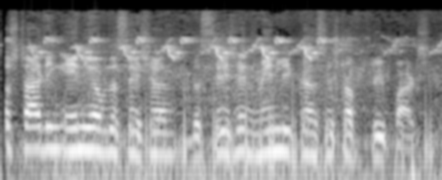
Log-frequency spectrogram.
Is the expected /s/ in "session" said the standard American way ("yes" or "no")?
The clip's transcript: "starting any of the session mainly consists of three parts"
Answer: yes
